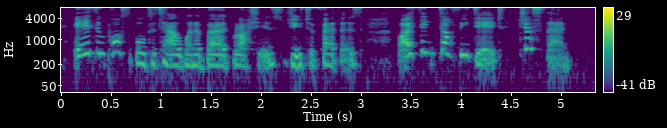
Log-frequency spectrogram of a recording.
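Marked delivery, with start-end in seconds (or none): none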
